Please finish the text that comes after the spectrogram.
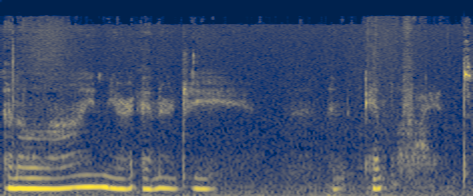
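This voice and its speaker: A woman whispering softly and calmly through a guided ASMR lesson on casting a spell. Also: mid-range voice, a little hiss or hum. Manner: soft unvoiced whisper, slow and calm. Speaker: ASMR creator teaching witchcraft.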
